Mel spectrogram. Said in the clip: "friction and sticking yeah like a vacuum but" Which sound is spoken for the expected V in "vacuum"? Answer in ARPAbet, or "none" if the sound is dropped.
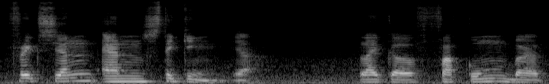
F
